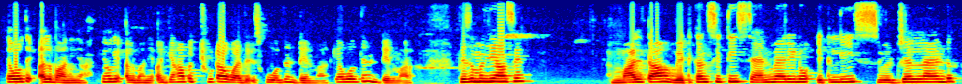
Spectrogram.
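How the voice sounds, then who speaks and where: A young woman from India teaches an exam-prep lesson in a fairly high voice. She drills her students by asking a question and then repeating each name herself. The sound is a little dull and lo-fi. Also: dark tone. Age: young adult. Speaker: exam tutor. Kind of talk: Hindi map lesson, drilling names.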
